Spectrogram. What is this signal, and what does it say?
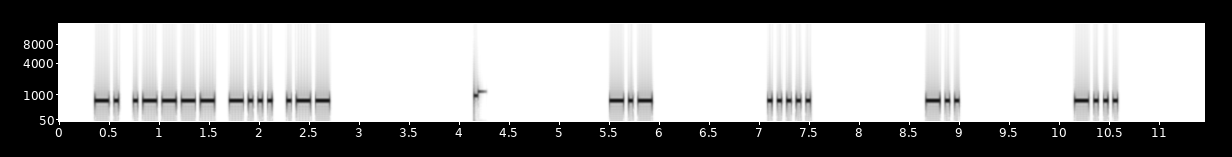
Morse code, heard as a keyed tone, about 25 wpm, spaced as for 11 wpm, 700 Hz. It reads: N1BW K5DB
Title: USA Call Signs - 4 Characters - 8x Character Spacing - 25wpm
